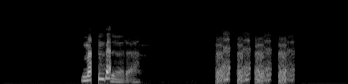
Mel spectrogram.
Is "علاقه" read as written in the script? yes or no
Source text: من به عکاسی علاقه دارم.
no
